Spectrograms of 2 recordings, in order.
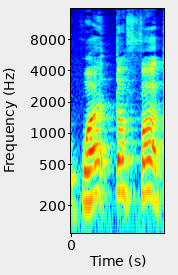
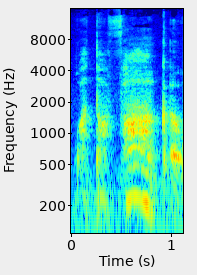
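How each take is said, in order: First: Higher, full-voiced bewilderment; emphatic, acted-out stunned question; voiced disbelief. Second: Soft, voiceless whisper to oneself; whispered inner thought. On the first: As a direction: say it out loud, baffled. Same thought repeated out loud. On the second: Retold or imitated. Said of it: "I didn't say that out loud".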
